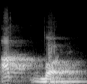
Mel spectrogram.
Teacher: ক এর পরে কিন্তু অটা উচ্চারণ করছি না, সুতরাং সেখানে আমাকে হসন্ত ক ব্যবহার করতে হবে এভাবে আকবর।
